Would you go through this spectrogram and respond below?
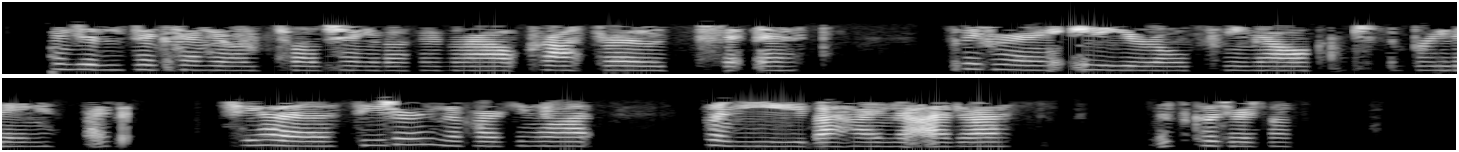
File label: Fire Department Dispatch, scanner; Grand Junction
